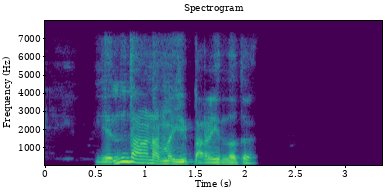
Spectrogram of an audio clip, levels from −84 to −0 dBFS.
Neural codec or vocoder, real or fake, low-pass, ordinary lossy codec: codec, 32 kHz, 1.9 kbps, SNAC; fake; 7.2 kHz; AAC, 48 kbps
